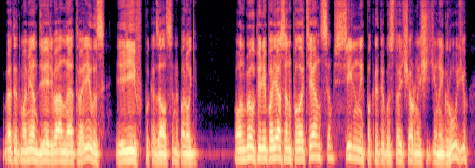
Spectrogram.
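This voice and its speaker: A man's voice: on the low side, normal speed, a little mellow, no room sound. Man narrating a crime audiobook. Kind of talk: scripted narration.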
